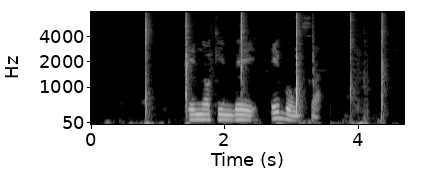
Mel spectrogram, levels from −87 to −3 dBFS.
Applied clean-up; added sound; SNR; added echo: classical method Wiener filter.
